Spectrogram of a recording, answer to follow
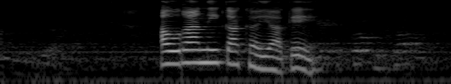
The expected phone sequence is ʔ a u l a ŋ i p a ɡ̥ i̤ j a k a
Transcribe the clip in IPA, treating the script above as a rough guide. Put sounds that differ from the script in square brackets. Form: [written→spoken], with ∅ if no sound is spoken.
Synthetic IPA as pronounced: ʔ a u [l→ɾ] a [ŋ→n] i [p→k] a ɡ̥ [i̤→a̤] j a k [a→e]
